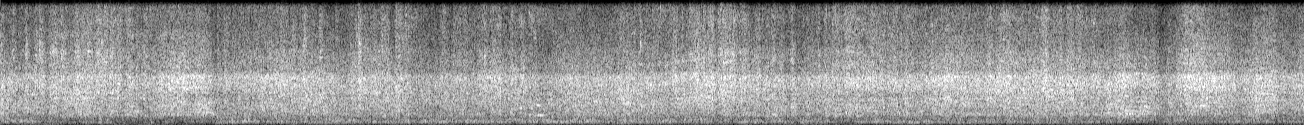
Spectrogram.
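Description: CSX freight train of open-top hopper cars rolling past at close range: a steady clatter and rumble of steel wheels on the rails.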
